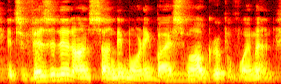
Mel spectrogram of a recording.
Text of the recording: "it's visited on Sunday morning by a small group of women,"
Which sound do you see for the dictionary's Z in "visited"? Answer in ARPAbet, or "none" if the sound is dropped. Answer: Z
